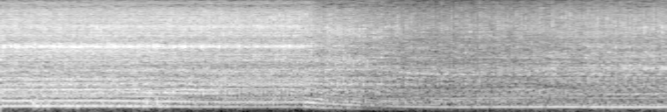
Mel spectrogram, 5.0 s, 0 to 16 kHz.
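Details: 2011 Kawasaki ZX10 inline-four, 4,000 km, rattling at idle and 4,000–4,500 rpm: fast metallic rattle after a blip to idle; cam chain tensioner fault, sound gone after tensioner replaced.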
